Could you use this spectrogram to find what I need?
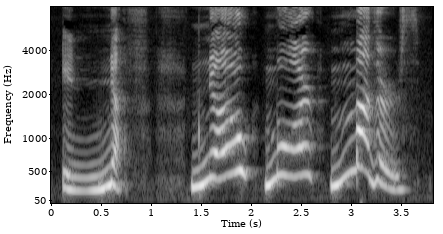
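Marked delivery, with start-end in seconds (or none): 1.4-3.7 high, loud, slow crying shout; loud high fed-up wail. Acted. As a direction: yell it out fed up. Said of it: "he shouted".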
